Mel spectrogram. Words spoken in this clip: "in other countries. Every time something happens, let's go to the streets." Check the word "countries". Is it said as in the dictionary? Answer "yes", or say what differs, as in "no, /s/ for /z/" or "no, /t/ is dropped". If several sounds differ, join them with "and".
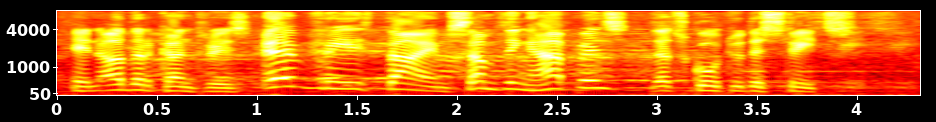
yes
